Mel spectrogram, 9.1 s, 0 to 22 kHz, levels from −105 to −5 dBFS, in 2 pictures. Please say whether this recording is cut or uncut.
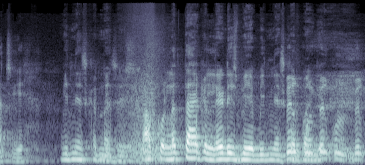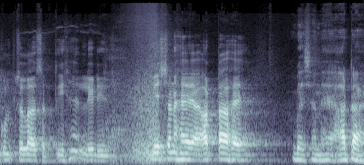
cut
